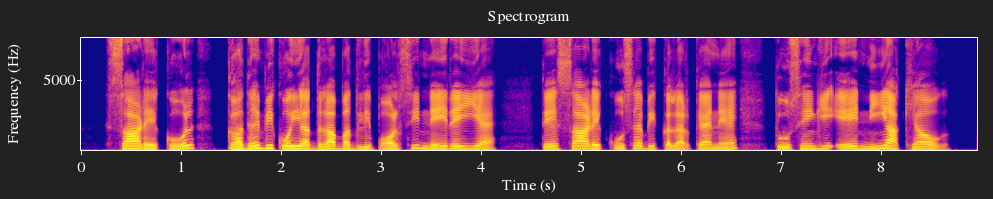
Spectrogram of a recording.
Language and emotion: Dogri, surprised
